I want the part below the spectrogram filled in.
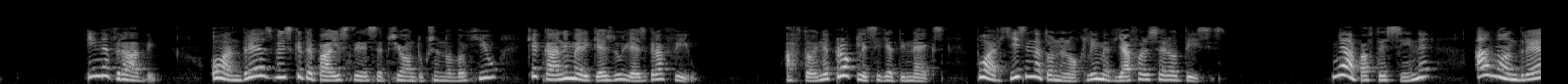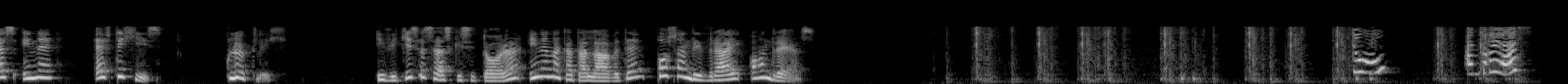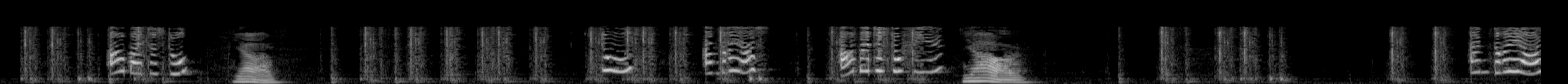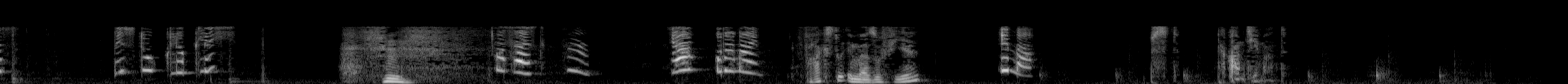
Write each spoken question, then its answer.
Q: Η δική σας άσκηση τώρα είναι να καταλάβετε πώς αντιδράει ο Ανδρέας.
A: Στην ερώτηση της Εξ, ο Ανδρέας μουρμουρίζει κάτι αναποφάσιστα και αντί άλλης απάντησης της κάνει την αντερώτηση, αν ρωτάει πάντοτε τόσα πολλά.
